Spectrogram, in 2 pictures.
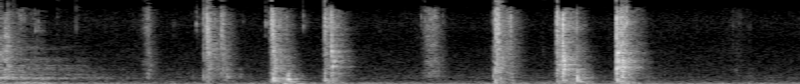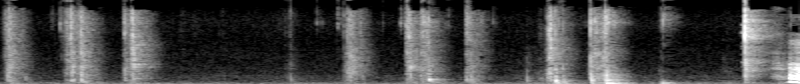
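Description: A deck of tarot cards being shuffled by hand: a run of short, irregular card slaps and flicks, sometimes in quick clusters.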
